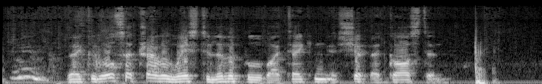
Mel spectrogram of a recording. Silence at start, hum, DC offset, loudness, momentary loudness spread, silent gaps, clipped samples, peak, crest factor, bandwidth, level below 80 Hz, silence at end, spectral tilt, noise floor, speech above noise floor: 0.05 s; none; under 0.1%; -12 LUFS; 7 LU; none; under 0.1%; 0 dBFS; 12 dB; 16.5 kHz; -28 dBFS; 0.4 s; -6.5 dB/octave; -32 dBFS; 21 dB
